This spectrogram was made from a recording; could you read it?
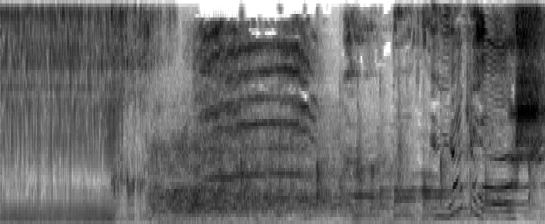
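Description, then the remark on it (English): A voice imitates farting with loud, raspy sputters and wet buzzing bursts, as an impression of basketball player Vladdy if he were a fart, continuing over noisy crowd chatter and cheering throughout. “Here's a little impression of basketball player Vladdy if he were a fart.”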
